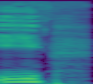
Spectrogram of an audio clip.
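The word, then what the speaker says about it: 一: clear and obviously the the tone changes in this the tone of the e changes to a second tone in this case even though it's written with the first tone you Korea means a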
